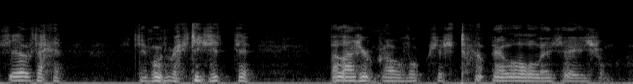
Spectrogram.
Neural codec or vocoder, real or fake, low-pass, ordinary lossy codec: codec, 16 kHz, 4 kbps, FunCodec, trained on Chinese and English, 50 frames a second; fake; 7.2 kHz; MP3, 96 kbps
